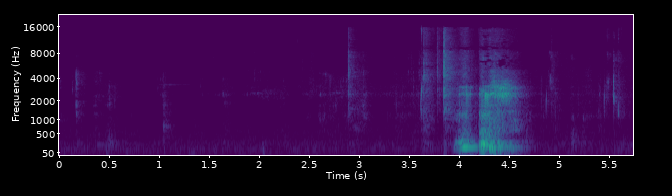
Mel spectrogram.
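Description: A person chewing food close to the microphone, with faint wet mouth clicks, then a brief loud noise about four seconds in.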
